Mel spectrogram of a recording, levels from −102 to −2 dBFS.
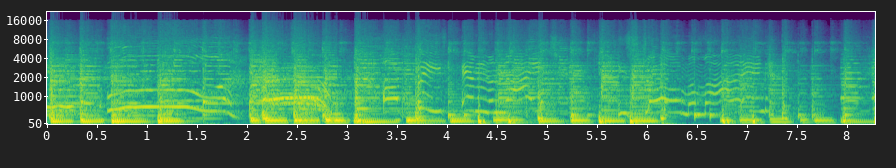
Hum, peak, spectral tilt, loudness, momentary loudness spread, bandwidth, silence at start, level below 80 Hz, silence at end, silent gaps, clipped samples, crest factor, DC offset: none; 0 dBFS; -6.5 dB/octave; -11 LUFS; 9 LU; 15.5 kHz; 0 s; -26 dBFS; 0 s; none; 2%; 10 dB; under 0.1%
